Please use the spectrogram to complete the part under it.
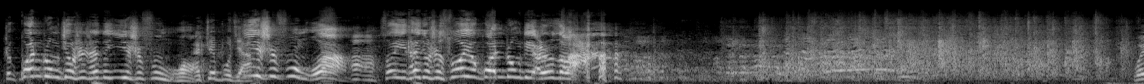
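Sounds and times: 
speech: 0:00.1 - 0:06.8
laughter: 0:05.4 - 0:10.9
audience applause: 0:06.6 - 0:11.4.

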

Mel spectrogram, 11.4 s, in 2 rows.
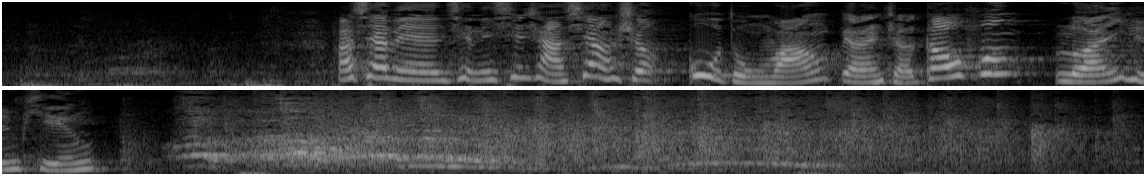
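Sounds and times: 
speech: 0:01.7 - 0:06.8
voices shouting and whooping: 0:06.6 - 0:10.0
crowd applauding: 0:06.6 - 0:11.4.

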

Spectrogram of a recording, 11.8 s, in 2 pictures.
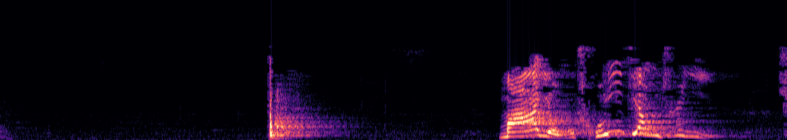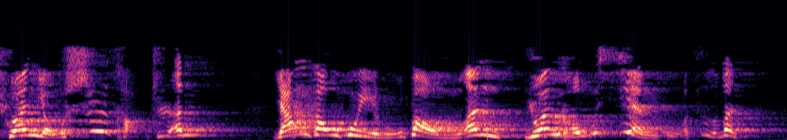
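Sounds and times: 
storyteller's wooden block slapped on table: 0:02.0 - 0:02.6
speech: 0:03.8 - 0:11.6.

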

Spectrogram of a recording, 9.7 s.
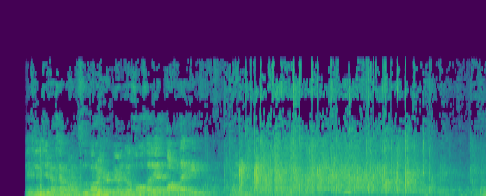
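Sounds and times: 
speech: 0:00.5 - 0:05.2
audience applause: 0:04.4 - 0:09.6.

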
